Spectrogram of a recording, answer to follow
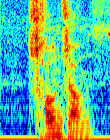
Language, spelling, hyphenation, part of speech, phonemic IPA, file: Dutch, schoonzoon, schoon‧zoon, noun, /ˈsxoːn.zoːn/, Nl-schoonzoon.ogg
- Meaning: son-in-law (male partner of one's child)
